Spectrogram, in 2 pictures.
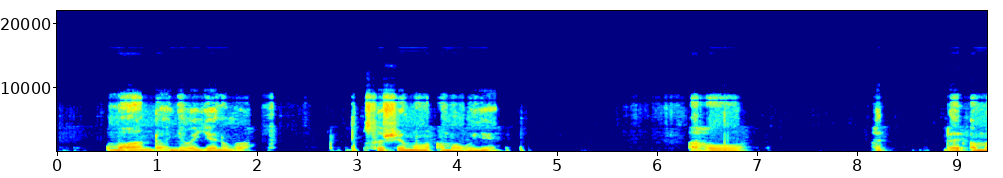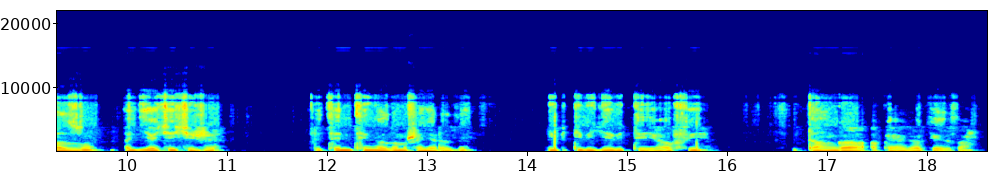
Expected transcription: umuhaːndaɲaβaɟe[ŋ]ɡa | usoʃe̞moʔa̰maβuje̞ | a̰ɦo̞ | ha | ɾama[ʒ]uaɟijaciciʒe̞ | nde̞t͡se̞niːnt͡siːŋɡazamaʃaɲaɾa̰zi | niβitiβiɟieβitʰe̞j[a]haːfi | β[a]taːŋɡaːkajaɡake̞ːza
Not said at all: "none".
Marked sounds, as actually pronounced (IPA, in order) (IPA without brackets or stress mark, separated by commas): n, z, e, i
